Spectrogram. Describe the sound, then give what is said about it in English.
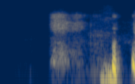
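A sneeze that sounds like a dog sneezing: a breathy hiss followed by a sharp, snorting burst and a quick second snort, fairly loud with no talking. “Why did it sound like there was a dog sneezing into the podcast?”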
